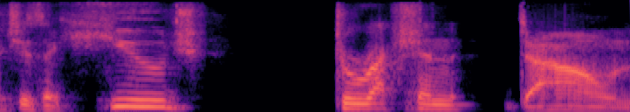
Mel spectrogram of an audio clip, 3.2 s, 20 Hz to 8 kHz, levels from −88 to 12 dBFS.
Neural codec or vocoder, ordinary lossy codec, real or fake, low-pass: none; AAC, 32 kbps; real; 7.2 kHz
